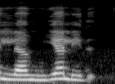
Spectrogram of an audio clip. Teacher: لم یلد ہے تو لم یالد نہیں کرنا، یا کو لمبا نہیں کرنا، یا کے اوپر زبر ہے اس کو جلدی سے ادا کریں گے، لم یلد۔ اور دال حروف قلقلہ ہے تو دال پر آواز پلٹے گی، قلقلہ ہوگا، کیسے پڑھیں گے؟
